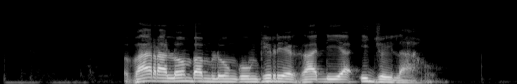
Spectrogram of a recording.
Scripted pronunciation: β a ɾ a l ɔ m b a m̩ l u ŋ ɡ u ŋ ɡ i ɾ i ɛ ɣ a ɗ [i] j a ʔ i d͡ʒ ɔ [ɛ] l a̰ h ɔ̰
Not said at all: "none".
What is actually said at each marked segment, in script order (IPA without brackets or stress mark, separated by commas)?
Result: i, i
